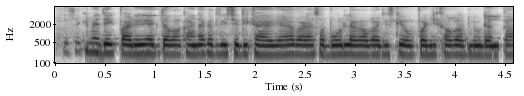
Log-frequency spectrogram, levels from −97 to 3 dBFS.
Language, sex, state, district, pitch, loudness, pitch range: Hindi, female, Bihar, Katihar, 200 Hz, -15 LUFS, 195-205 Hz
